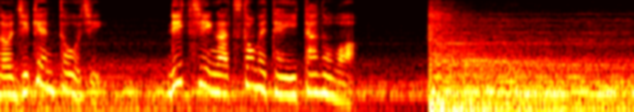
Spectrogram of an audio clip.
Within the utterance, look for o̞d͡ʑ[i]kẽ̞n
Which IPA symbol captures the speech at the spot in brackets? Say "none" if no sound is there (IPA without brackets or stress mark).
i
